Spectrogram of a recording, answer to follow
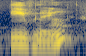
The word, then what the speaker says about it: evening: So let's look at how to pronounce evening. So even though we have the word even with 2 syllables, that's even, sounds like even. In evening, you should think about it more like the word eve plus ning.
